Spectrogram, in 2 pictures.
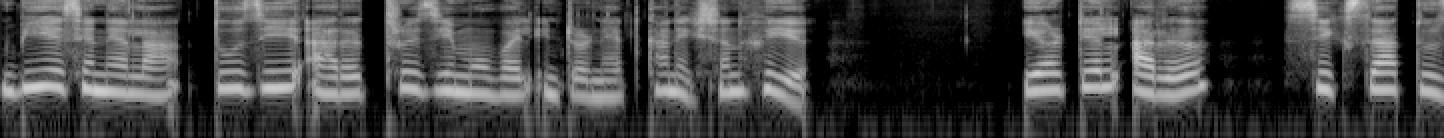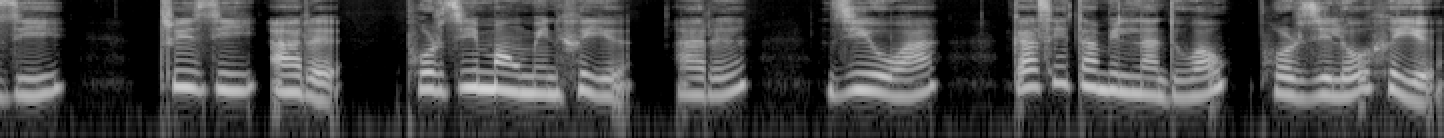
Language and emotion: Bodo, neutral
